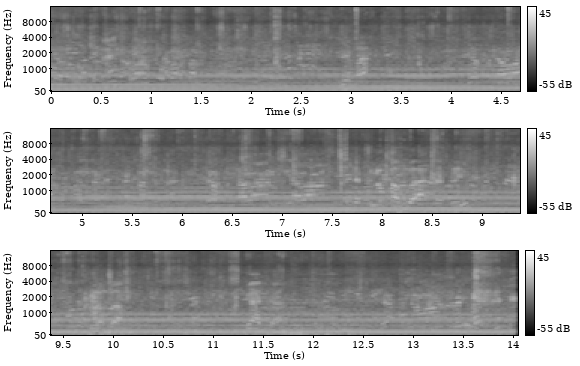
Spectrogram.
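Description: The engine of a large docked passenger ship running steadily, a continuous low drone with steady pitched tones, under the chatter of a crowd of people.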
